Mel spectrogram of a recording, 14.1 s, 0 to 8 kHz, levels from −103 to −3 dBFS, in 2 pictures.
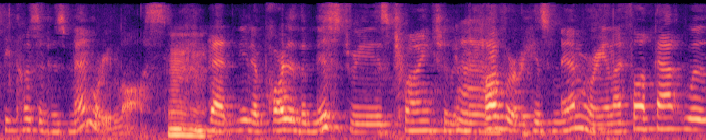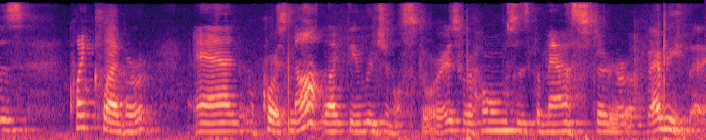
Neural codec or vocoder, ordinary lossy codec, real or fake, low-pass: codec, 16 kHz, 4 kbps, X-Codec, HuBERT features, trained on balanced general audio; AAC, 32 kbps; fake; 7.2 kHz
